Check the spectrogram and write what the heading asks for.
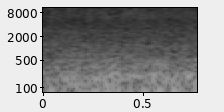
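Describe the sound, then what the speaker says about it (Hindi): Rain with rumbling thunder falling on the tin roof of a small roadside tea stall, a steady low wash of drops and deep rumble filling the short moment with no voices. "उसके बाद सिर्फ बारिश का सुर था"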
